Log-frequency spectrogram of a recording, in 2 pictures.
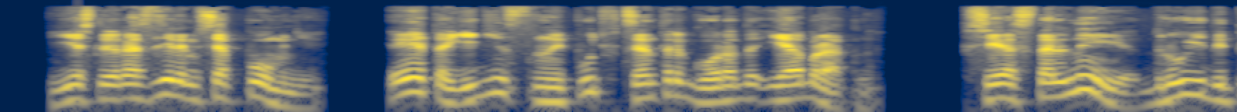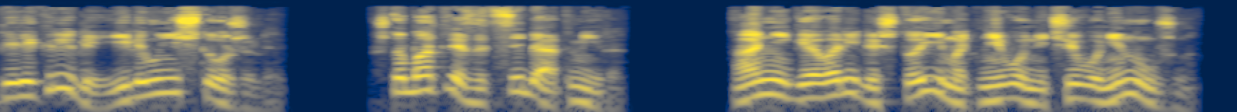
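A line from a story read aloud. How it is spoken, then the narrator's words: Plain. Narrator (Russian): сказал Карл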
